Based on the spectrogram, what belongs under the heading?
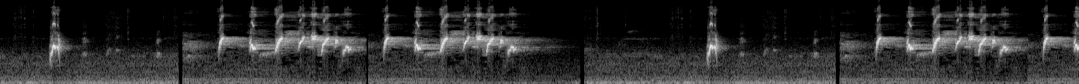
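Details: Captive red-whiskered bulbul singing a tutor song for cage birds to copy, in the Thai styles called double 23 counted notes, master pattern, dragged rattan and Pa La-u forest song: bright chirpy whistled phrases of rapid notes, repeated in bursts after short pauses.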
